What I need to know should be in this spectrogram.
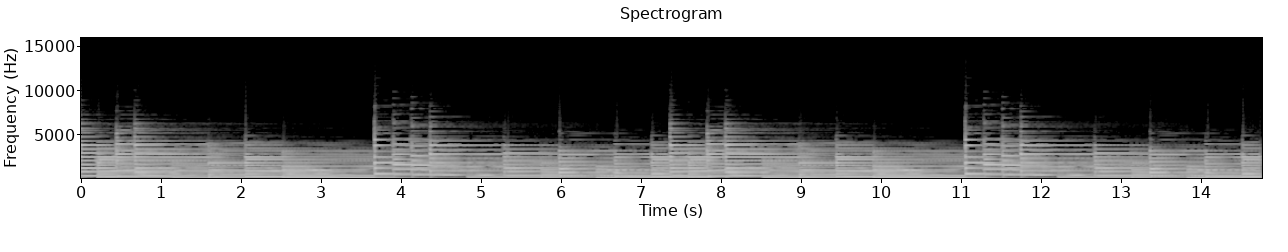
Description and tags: Piano Rnb.
Piano which I played Hope will usable for you
Keys, Piano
